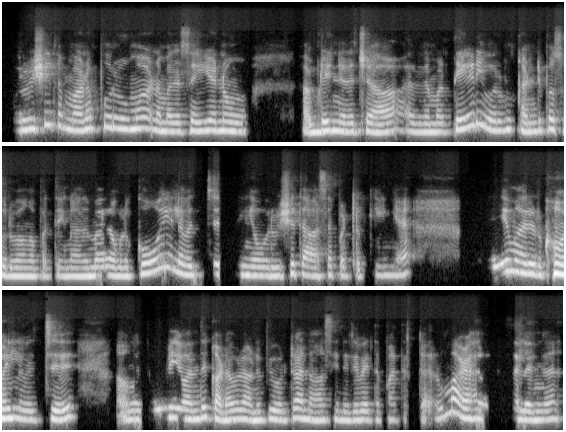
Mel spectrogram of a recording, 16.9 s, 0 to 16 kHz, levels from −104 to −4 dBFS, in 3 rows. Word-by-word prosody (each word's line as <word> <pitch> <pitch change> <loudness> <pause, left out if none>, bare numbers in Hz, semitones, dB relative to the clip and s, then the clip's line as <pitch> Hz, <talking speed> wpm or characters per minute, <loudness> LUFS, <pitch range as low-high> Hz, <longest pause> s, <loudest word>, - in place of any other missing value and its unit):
ஒரு 225 +1 0
விஷயத்த 330 +5 +2
மனப்பூர்வமா 250 +2 0
நம்ம 200 -2 +1
அத 195 - -1
செய்யணும். 210 -1 +1 0.7
அப்டின்னு 205 +4 +3
நெனச்சா, 190 0 0 0.3
அது 195 -2 -4
நம்மள 185 0 -1
தேடி 295 +9 +2
வரும்னு 225 +1 -1
கண்டிப்பா 205 +4 0
சொல்லுவாங்க 185 -2 0
பாத்தீங்களா? 180 0 -3
அது 180 - +2
மாரி 190 +1 -2
அவுங்களுக்கு 185 -1 -1
கோயில்ல 300 +2 +1
வச்சு, 205 +2 -9 0.3
நீங்க 200 -1 +1
ஒரு 185 - -1
விஷயத்த 225 +3 0
ஆசைப்பட்டுருக்கீங்க. 195 +1 -7 0.9
அதே 410 -3 +3
மாதரி 250 -3 +4
ஒரு 205 - -1
கோயில்ல 225 -1 +8
வச்சு, 195 +2 0 0.6
அவுங்க 195 +1 0
தோழிய 225 +2 0
வந்து 205 +4 +2
கடவுள் 200 +1 +2
அனுப்பி 185 +3 0
உட்டு 185 +5 -2
அந்த 200 -3 0
ஆசைய 185 +1 -5
நிறைவேத்த 185 +1 -3
பாத்துருக்கார். 190 -1 -10
ரொம்ப 325 +9 0
அழகா 215 -2 +3 0.3
சொல்லுங்க. 190 -1 +1
200 Hz, 150 wpm, -21 LUFS, 185-225 Hz, 0.9 s, கோயில்ல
